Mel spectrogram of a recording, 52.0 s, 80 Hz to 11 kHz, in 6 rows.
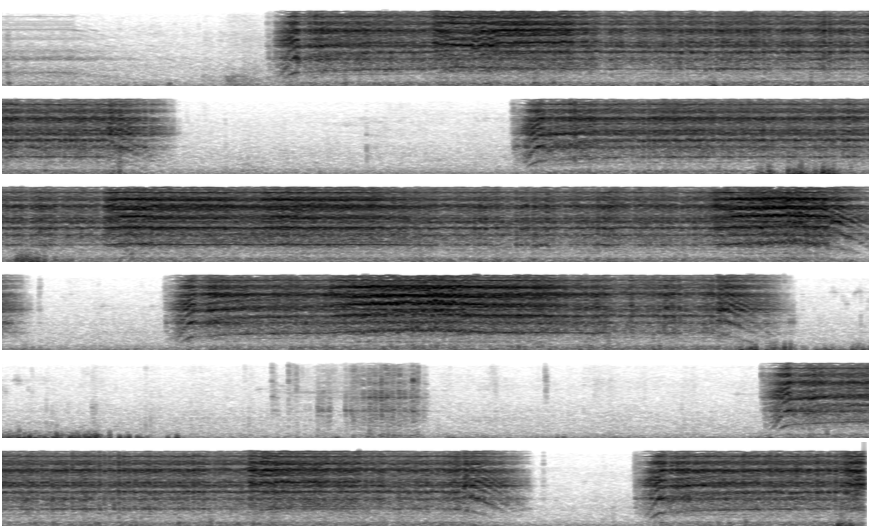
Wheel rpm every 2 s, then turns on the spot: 0, 90, 200, 200, 180, 10, 10, 160, 200, 200, 200, 200, 180, 20, 170, 200, 150, 0, 0, 10, 0, 120, 200, 190, 40, 170.
38-40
